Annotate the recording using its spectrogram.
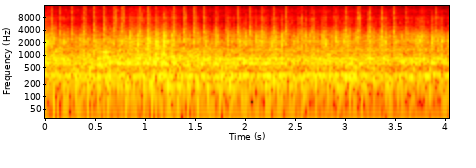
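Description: Innova longarm quilting machine stitching a straight line: a steady, rapid, even run of needle strokes over the motor's hum, cutting off at the end.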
